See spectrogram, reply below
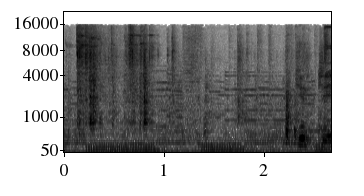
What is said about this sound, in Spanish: Sí. me encantan las monedas antiguas, hermano. Me pasáis esa weá y. de varios países, güey.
